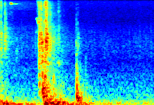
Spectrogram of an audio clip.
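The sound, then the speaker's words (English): A door is pushed shut: a brief sweeping rush followed a moment later by a second, softer knock as it settles closed, with no voices. “Close the door.”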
